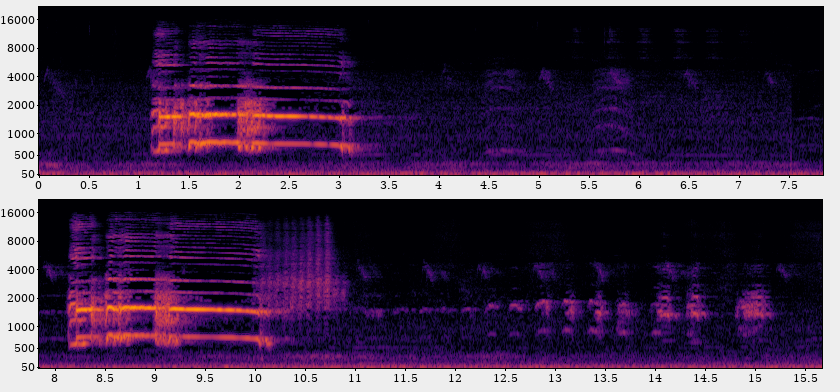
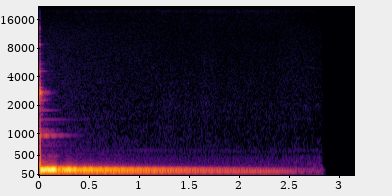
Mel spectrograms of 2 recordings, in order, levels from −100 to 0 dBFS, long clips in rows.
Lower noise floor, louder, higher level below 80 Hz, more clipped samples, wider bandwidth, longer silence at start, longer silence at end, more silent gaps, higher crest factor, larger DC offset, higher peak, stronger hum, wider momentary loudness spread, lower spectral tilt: first, -60 dBFS vs -55 dBFS; second, -29 LUFS vs -19 LUFS; about the same, -58 dBFS vs -62 dBFS; neither; first, 14.5 kHz vs 3 kHz; first, 1.1 s vs 0 s; second, 0.5 s vs 1.65 s; neither; about the same, 18 dB vs 18 dB; neither; second, -18 dBFS vs -2 dBFS; neither; about the same, 26 LU vs 27 LU; second, -1.5 dB/octave vs -11 dB/octave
